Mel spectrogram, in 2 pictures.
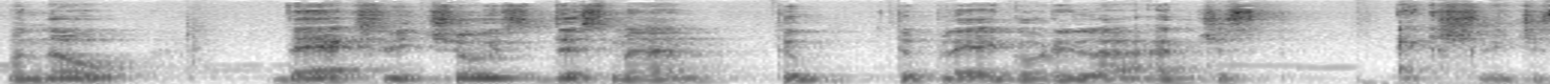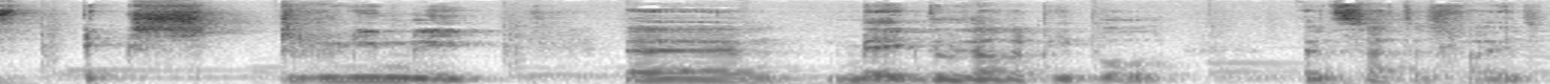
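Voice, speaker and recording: A young Belgian man whose first language is Dutch rambles casually about films as a vlogger, full of fillers, restarts, self-corrections and jokes. His voice is medium-pitched, unhurried and mellow. The rough recording has room echo and soft music in the background.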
